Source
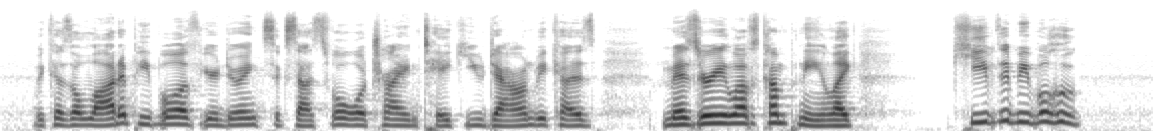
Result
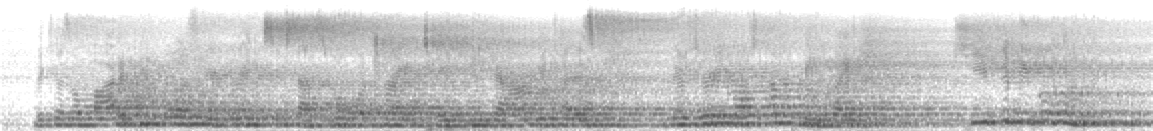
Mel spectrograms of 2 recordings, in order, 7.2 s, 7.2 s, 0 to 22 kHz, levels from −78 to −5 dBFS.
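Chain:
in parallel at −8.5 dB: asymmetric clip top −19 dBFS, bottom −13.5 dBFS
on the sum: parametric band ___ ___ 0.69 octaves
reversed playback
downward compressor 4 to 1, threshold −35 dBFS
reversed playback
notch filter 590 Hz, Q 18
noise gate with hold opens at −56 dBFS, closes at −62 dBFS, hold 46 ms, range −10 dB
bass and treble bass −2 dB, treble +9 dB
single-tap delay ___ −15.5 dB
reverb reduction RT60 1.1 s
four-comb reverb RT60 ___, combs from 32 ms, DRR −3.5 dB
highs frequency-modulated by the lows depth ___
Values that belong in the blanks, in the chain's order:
220 Hz, +13.5 dB, 71 ms, 3.5 s, 0.28 ms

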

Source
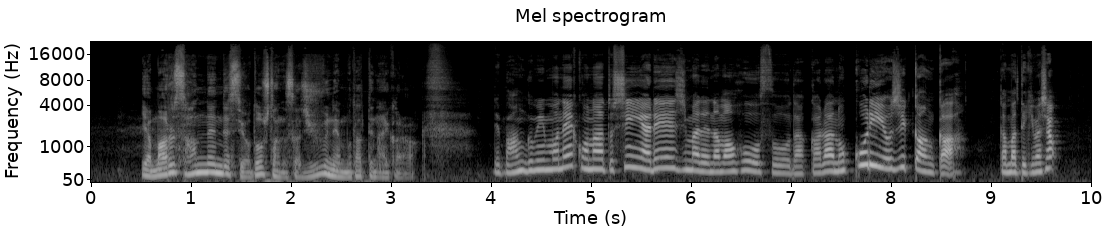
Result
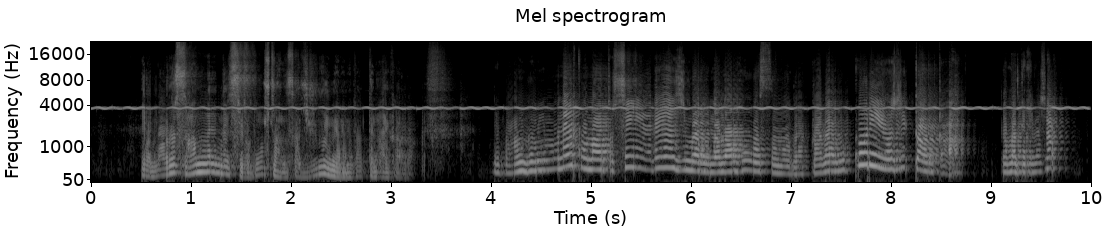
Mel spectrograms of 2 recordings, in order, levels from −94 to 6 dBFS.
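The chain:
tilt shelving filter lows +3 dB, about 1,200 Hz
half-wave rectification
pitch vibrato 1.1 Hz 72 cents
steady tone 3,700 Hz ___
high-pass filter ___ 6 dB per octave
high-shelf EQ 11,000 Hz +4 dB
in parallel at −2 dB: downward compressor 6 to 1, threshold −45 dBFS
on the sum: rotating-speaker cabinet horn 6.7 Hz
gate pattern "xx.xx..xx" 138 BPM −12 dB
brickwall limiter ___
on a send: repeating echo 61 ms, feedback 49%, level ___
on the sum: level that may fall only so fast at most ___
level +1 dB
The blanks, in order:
−46 dBFS, 880 Hz, −26.5 dBFS, −17 dB, 46 dB per second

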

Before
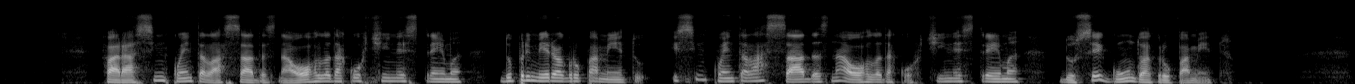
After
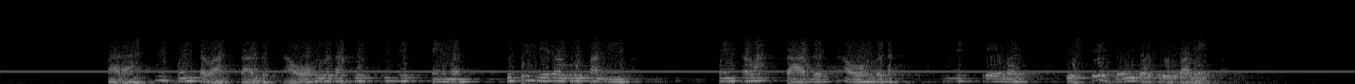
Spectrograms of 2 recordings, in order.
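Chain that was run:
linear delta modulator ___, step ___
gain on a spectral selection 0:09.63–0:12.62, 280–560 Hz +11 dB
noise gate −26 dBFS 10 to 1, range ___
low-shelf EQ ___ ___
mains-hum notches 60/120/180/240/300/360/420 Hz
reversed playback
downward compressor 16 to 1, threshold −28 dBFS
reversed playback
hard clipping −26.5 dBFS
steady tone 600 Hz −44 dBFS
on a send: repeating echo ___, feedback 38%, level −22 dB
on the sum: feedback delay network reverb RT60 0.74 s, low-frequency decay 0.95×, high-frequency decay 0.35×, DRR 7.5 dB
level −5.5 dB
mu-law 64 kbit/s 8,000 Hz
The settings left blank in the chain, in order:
16 kbit/s, −30.5 dBFS, −36 dB, 290 Hz, +11 dB, 384 ms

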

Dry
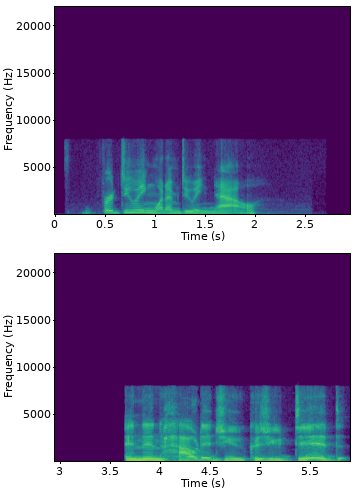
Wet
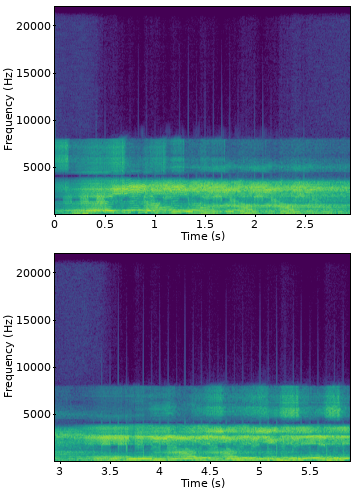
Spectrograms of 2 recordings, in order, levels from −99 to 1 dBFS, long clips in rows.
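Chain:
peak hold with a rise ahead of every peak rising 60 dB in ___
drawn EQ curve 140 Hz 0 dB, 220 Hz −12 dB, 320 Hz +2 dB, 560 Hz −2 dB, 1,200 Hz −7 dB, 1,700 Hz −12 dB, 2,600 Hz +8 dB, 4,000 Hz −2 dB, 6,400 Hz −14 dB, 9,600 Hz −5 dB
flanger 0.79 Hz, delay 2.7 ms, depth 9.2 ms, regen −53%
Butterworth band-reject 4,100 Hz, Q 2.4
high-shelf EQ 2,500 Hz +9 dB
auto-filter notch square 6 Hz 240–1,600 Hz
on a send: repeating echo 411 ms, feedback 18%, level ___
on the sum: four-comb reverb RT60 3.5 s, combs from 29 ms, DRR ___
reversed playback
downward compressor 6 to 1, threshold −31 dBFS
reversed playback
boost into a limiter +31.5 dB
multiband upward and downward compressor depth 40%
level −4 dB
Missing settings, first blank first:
0.75 s, −4 dB, 11.5 dB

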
